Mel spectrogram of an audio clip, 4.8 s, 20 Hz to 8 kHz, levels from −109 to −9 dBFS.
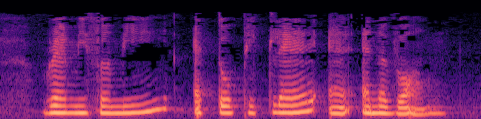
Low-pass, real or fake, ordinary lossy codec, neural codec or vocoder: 7.2 kHz; fake; MP3, 24 kbps; codec, 16 kHz in and 24 kHz out, 2.2 kbps, FireRedTTS-2 codec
